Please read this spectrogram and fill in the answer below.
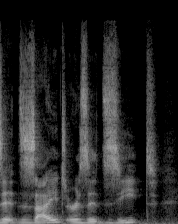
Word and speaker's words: Zeit: site or is it Zeit Amy says when I and II go walking the last one does the talking so ze I T so it should be site because I comes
